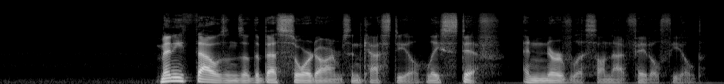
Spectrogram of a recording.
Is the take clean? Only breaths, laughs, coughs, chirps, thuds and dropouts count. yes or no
yes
